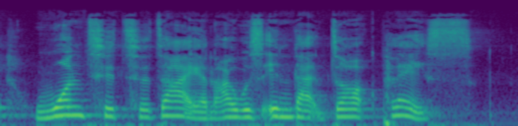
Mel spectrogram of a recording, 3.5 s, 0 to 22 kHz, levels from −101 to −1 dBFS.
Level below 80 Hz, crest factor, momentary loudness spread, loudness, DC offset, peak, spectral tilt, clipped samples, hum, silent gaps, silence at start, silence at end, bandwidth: -54 dBFS; 18 dB; 7 LU; -31 LUFS; under 0.1%; -14 dBFS; -4 dB/octave; under 0.1%; none; none; 0 s; 0.35 s; 15.5 kHz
